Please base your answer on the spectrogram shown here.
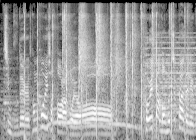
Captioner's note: applause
